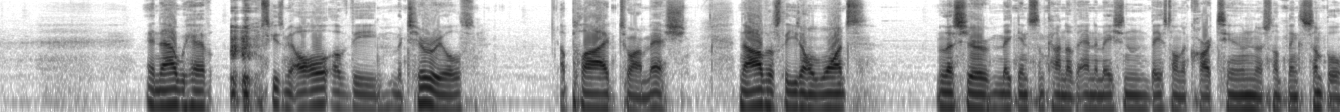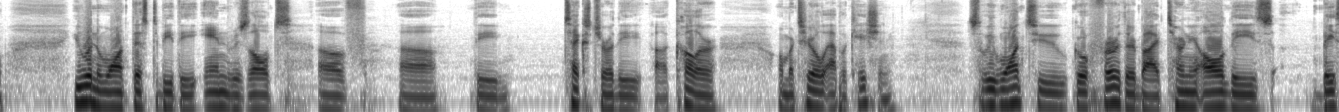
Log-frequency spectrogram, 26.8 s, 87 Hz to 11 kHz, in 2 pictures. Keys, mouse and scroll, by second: 1.1-6.3 middle drag, 6.3-6.7 scroll up 1, 6.7-12.1 middle drag, 15.1-19.2 middle drag, 26.3-26.7 middle drag.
